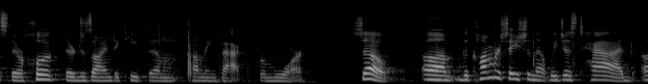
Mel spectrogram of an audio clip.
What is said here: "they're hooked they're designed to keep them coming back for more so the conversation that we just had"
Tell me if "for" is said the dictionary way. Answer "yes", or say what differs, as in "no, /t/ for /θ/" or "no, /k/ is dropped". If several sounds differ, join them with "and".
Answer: yes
